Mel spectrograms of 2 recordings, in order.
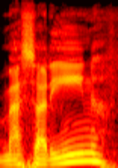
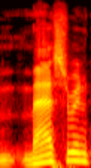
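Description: First: The name is pronounced the Italian way. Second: The name is pronounced the English way. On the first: "or Maserin, maybe you would say" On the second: "I'll say it the English way"

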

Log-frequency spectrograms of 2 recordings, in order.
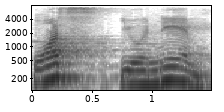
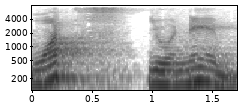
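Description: The two takes are said the same way.

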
